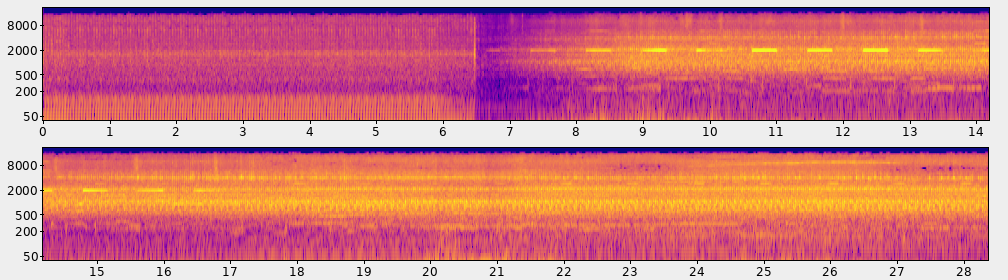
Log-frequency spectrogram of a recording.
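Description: A diesel tractor engine sound runs steadily and cuts off abruptly about six seconds in. A heavy loader's engine sound then rises, with a reversing alarm beeping steadily for about eight seconds, and the machine runs on without the beeps.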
